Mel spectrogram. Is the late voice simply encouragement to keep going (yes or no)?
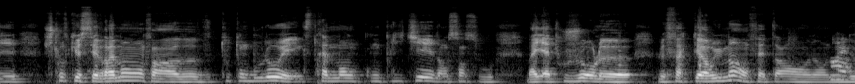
yes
